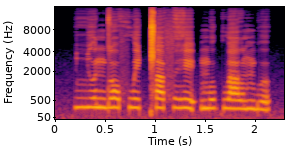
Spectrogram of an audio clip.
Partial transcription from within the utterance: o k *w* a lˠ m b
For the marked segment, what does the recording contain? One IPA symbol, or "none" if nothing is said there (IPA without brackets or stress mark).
w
